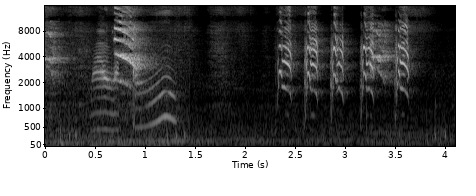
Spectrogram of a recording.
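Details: Hand-tame ringneck parrots calling indoors: a long harmonic upward-then-downward wail followed by a quick series of four or five sharp, descending squawks, roughly one every quarter second, over low room hum.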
